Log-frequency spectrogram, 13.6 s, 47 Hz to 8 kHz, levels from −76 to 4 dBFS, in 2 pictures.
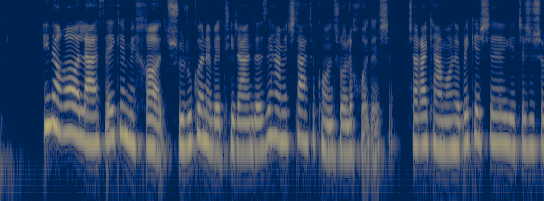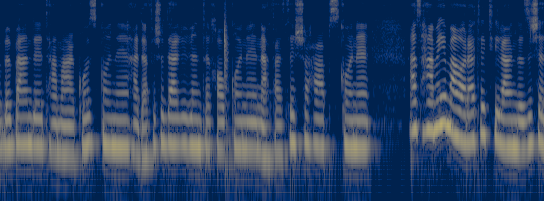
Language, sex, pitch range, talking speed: Persian, female, 185-240 Hz, 145 wpm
